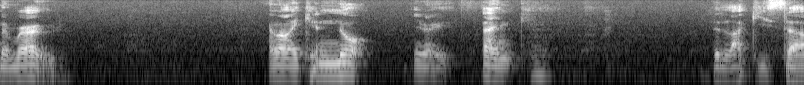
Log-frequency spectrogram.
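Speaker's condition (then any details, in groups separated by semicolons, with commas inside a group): Traumatic brain injury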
